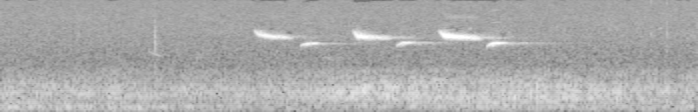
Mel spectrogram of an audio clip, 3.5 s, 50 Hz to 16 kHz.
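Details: Great tit singing in Haga, Sweden, on 21 February 2023, with a blue tit joining in occasionally: three quick two-note phrases, each a high note dropping to a lower one, about twice a second, over a steady low traffic-like hum.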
